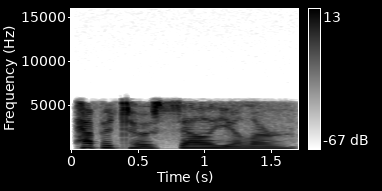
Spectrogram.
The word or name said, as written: hepatocellular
